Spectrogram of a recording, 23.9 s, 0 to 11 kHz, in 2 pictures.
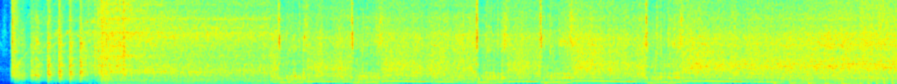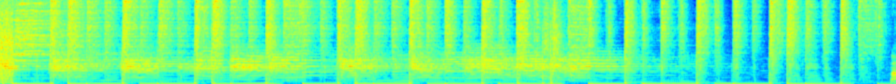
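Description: A BMW E30 with an M40 engine cranks and starts, then revs up and down in several loud, rising and falling bursts before settling into a rapid, rough, pulsing idle close to the microphone.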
